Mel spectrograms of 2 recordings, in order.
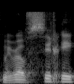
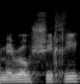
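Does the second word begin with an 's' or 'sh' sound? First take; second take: s; sh. First: The second word starts with an 's' sound. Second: The second word starts with an 'sh' sound. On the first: The speaker calls it right. "but it's Merov Sichi" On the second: The speaker calls it wrong. "everybody reads this word wrong"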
